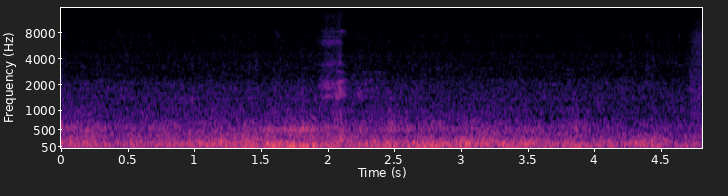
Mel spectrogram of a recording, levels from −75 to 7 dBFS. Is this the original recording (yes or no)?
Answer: yes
